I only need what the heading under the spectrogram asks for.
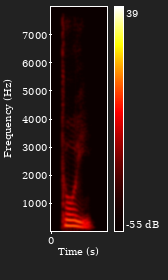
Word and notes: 問い: female

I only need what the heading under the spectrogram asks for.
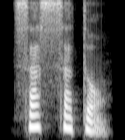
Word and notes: さっさと: female

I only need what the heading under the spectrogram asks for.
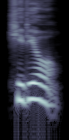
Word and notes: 肥料: female

